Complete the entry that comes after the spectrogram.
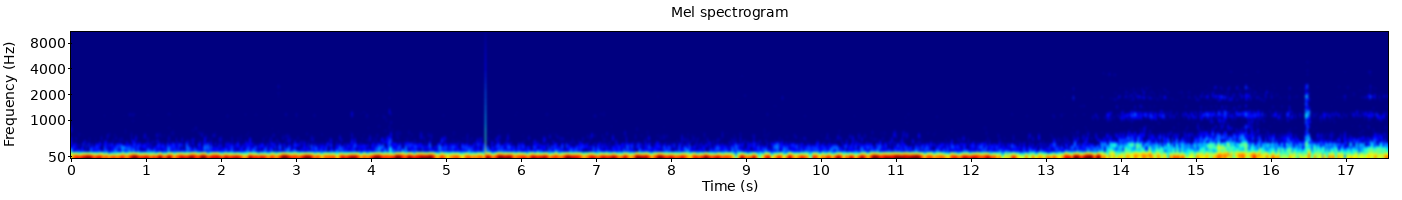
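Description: Citroën AX Sport's small four-cylinder engine idling, heard inside the stripped rally car's cabin, with a heavy low rumble from the vibrating shell. About 14 seconds in the deep rumble eases and the engine's own note comes through more clearly.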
